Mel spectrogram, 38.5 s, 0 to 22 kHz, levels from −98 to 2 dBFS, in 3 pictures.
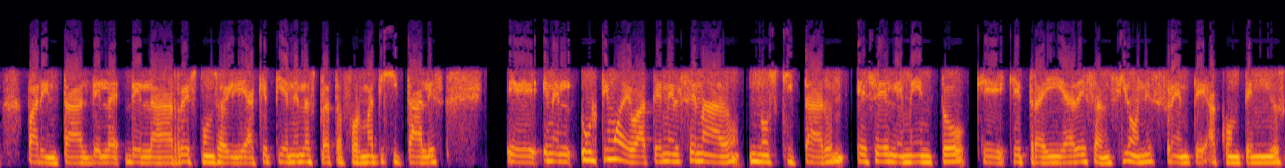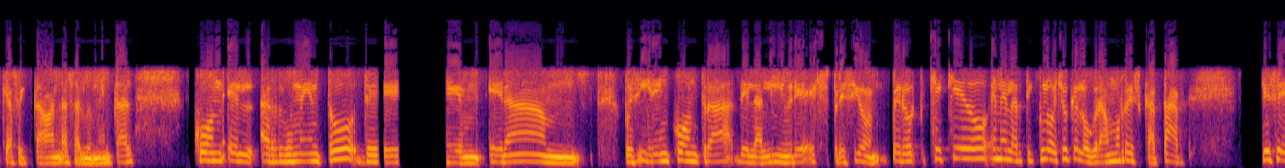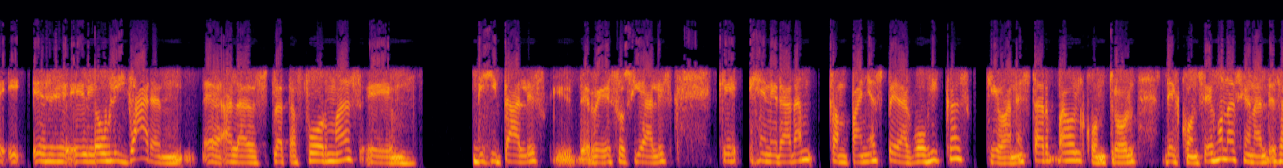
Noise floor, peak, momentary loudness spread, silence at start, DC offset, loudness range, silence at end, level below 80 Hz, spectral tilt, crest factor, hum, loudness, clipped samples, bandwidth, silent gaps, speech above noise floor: -84 dBFS; -4 dBFS; 4 LU; 0 s; under 0.1%; 1 LU; 0 s; -58 dBFS; -6 dB/octave; 14 dB; none; -18 LUFS; under 0.1%; 11.5 kHz; none; 65 dB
